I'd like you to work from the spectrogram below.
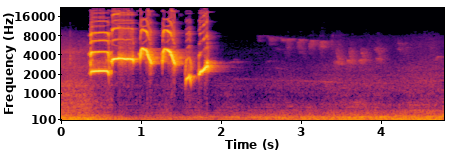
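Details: Single Orange-headed thrush phrase: a steady pure whistle, then a short run of arched, bouncing notes ending in a lower slur, followed by quiet background hum.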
